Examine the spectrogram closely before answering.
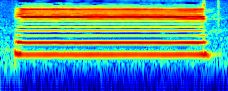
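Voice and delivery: steady, drawn-out "E" sound, modelled for pupils; sustained long E. Shown as a demonstration. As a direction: hold "E" as one long, level vowel. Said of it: "as long as I hold my fingers there".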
